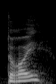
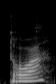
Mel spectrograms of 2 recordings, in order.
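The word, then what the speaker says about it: Troyes: Het is een beetje tot Bully, Chelsea, Troy. Of Troa, hoe spreek je dat Ja, nee, de tweede is ja.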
